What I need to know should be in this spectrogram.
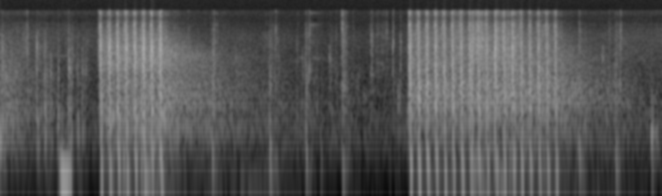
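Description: Footsteps patter quickly across hard ground.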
